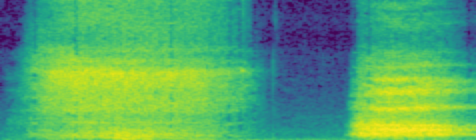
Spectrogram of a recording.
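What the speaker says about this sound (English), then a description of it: "Deep breath. One more." Two deep breaths during a slow guided exercise session: a long, airy inhale followed after a short pause by a strong exhale, close and clear with no talking.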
